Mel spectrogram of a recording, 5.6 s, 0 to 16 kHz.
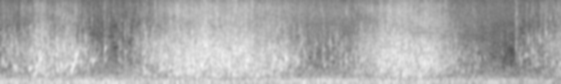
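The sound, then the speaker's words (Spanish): A sailboat with its sails spread glides gently over the water at 8 in the morning: a steady wash of swishing water that swells and eases in slow surges over a low, continuous rumble, with no voices. “El cangrejo navega suavemente. Sus velas están extendidas.”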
